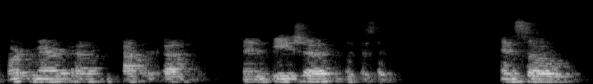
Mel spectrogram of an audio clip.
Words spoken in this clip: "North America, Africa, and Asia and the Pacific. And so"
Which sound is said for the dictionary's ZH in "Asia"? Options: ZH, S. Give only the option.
ZH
